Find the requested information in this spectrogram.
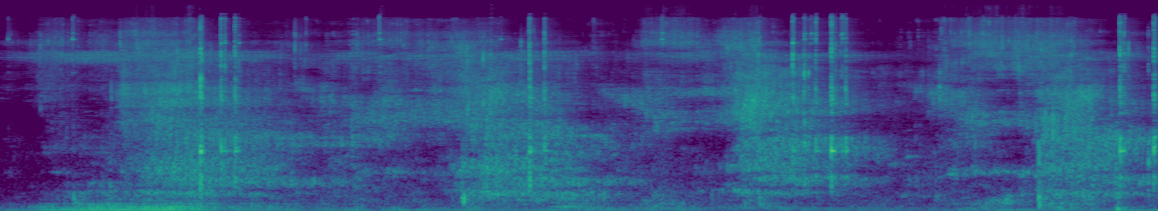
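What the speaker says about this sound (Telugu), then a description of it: "చూడండి ఆయిల్ హీట్ కూడా అయిపోయింది. ఇప్పుడు బోండా వేసుకుందాం." Mysore bonda batter goes into hot oil and fries with a loud, close, bubbling sizzle that swells and fades as each portion is dropped in.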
